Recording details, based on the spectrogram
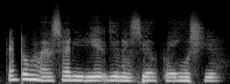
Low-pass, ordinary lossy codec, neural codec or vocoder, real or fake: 19.8 kHz; none; codec, 44.1 kHz, 0.9 kbps, DAC; fake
